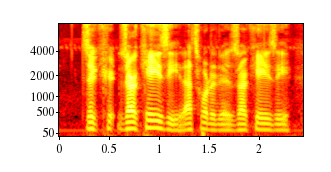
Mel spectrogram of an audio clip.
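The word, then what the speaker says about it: Zherkezhi: The only thing we really found out is that the guy's name that I always forget how to pronounce, Zarkazi, that's what it is, Zarkazi.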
